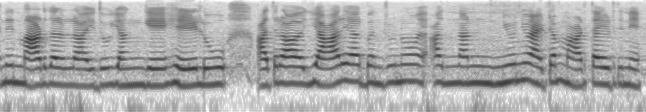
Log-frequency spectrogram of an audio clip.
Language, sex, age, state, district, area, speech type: Kannada, female, 18-30, Karnataka, Mysore, urban, spontaneous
